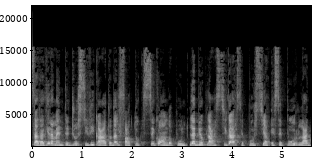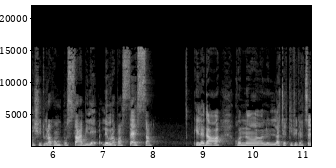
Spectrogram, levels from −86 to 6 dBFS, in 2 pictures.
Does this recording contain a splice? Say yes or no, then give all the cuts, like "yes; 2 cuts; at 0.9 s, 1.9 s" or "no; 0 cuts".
yes; 4 cuts; at 2.2 s, 3.1 s, 4.7 s, 6.9 s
